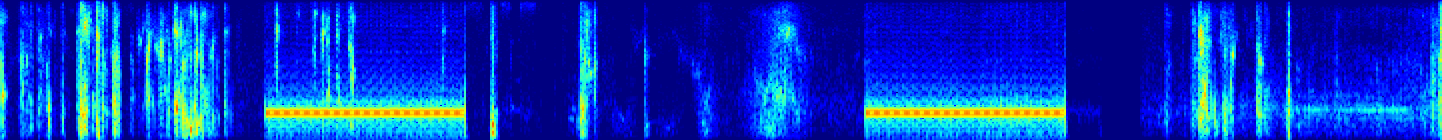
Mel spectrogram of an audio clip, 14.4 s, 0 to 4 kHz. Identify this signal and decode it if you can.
Ringback tone (North America), 440 + 480 Hz.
